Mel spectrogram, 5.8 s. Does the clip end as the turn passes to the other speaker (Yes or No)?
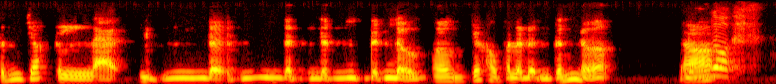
Yes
